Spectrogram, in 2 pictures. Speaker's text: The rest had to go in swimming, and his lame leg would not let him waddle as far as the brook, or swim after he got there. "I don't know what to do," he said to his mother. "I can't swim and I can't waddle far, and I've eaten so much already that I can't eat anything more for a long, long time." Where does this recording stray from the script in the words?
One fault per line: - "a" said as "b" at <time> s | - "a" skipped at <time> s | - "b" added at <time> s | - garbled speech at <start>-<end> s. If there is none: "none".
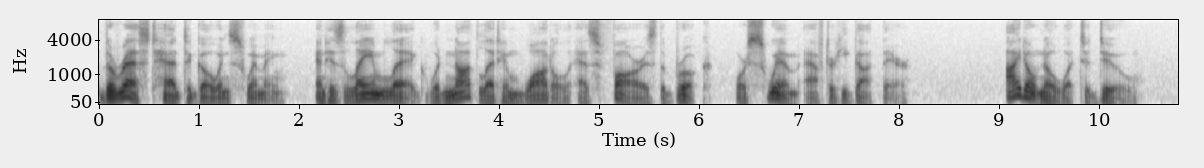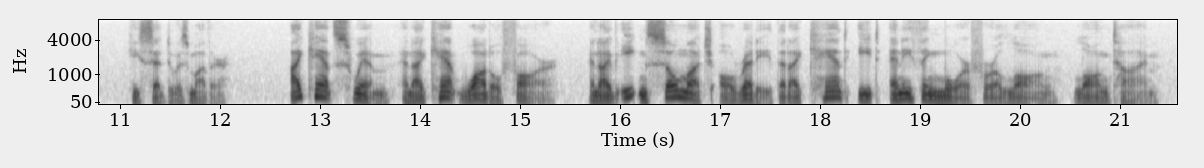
none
